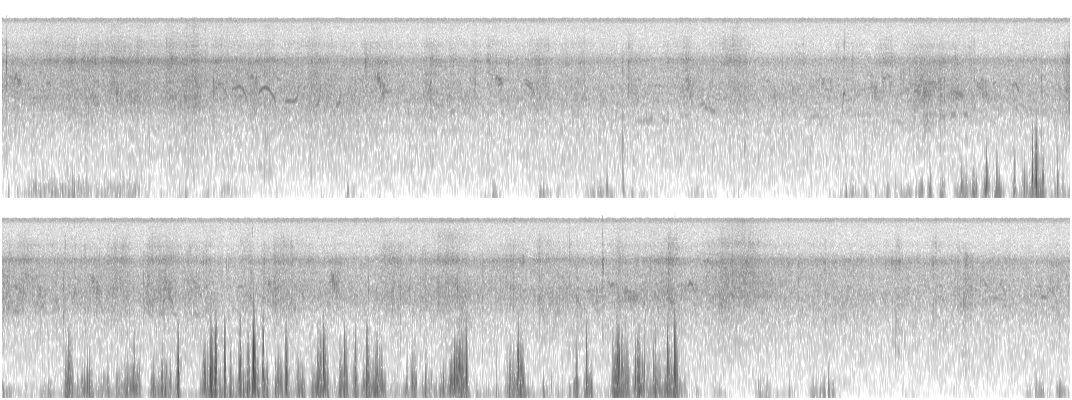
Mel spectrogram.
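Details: Sheep grazing on a pasture: after quiet opening seconds, a close run of rapid, crisp tearing and munching bursts, several per second, swells loud mid-clip, then stops; faint bird chirps high in the background.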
